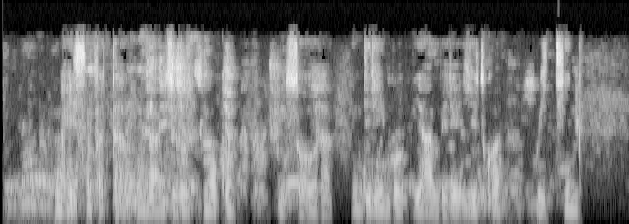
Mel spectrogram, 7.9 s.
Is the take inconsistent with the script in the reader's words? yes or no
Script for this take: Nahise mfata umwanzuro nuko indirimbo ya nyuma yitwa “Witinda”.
yes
